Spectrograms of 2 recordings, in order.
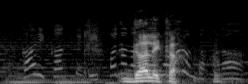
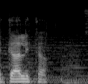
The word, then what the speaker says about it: Galika: Galika. It's better to pronounce that way. Galika.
